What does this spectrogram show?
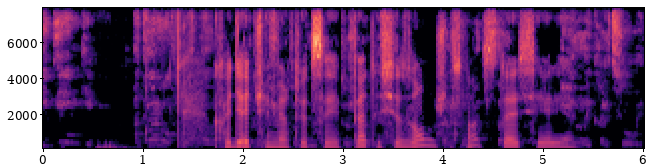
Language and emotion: Russian, neutral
